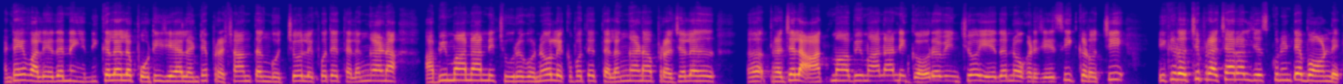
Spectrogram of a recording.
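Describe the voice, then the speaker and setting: A woman's voice: fairly high pitch, quick pace, no echo. A woman with a Telangana accent, a corporation chairperson speaking as a guest in a political interview in an indignant, pointed and sarcastic way. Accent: Telangana Telugu.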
